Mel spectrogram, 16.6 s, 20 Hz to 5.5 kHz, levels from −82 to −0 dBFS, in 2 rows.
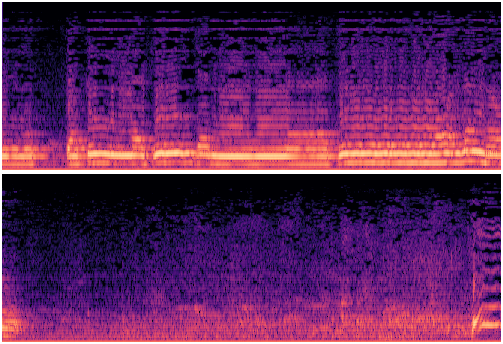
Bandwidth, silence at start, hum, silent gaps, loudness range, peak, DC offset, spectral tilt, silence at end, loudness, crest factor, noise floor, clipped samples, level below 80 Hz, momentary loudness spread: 4.3 kHz; 0 s; none; none; 21 LU; -4 dBFS; 5%; -13.5 dB/octave; 0 s; -13 LUFS; 10 dB; -37 dBFS; under 0.1%; -44 dBFS; 22 LU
